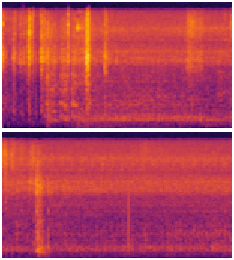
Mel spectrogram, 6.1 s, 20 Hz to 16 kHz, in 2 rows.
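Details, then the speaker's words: 2001 Honda Civic EX cold start after an oil change: sharp metallic rattle for about the first second, then a steady idle; the AC compressor pulley is rattling, not rod knock. "I know it sounds like there's a rod knock at the start up but it's not it's just the AC compressor pulley that's making that rattling noise"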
